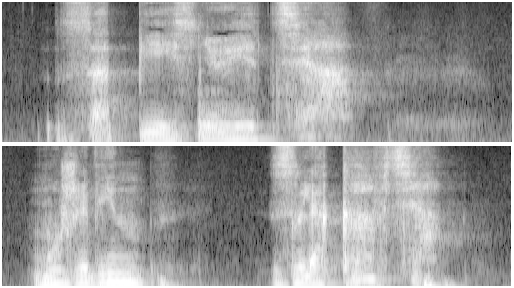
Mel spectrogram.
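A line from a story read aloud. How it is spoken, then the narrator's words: Whisper. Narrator (Ukrainian): прошепотів Рон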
